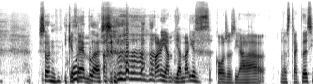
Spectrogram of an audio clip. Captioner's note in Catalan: rialles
